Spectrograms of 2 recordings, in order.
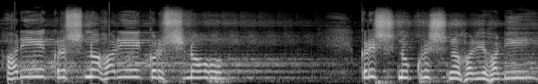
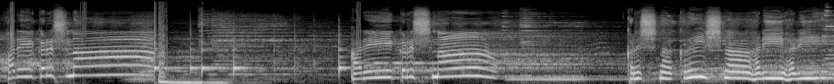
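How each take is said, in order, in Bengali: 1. এটি বাঙালি উচ্চারণে বলা হয়েছে। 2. এটি বিদেশি উচ্চারণের অনুকরণে বলা হয়েছে। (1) "আমরা তো মুখে ঠিকঠাকভাবে মা উচ্চারণটা করতে পারি" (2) "তারা মুখে ঠিকঠাক উচ্চারণটা করতে পারে না। তারা কি বলে জানো?"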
